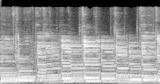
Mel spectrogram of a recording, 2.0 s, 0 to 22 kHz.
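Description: Electric guitar, a Fender Stratocaster, played through a Boss OC-5 octave pedal with compressor and reverb, giving a deep, bass-like run of single notes an octave down. The sound is much duller and heavier in the lows.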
